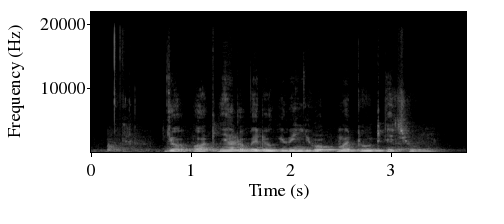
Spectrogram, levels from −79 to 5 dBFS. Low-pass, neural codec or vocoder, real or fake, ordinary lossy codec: 19.8 kHz; codec, 44.1 kHz, 7.8 kbps, Pupu-Codec; fake; none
